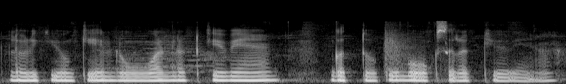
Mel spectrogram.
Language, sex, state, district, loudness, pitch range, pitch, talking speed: Hindi, female, Uttar Pradesh, Saharanpur, -13 LUFS, 180-190 Hz, 185 Hz, 125 wpm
